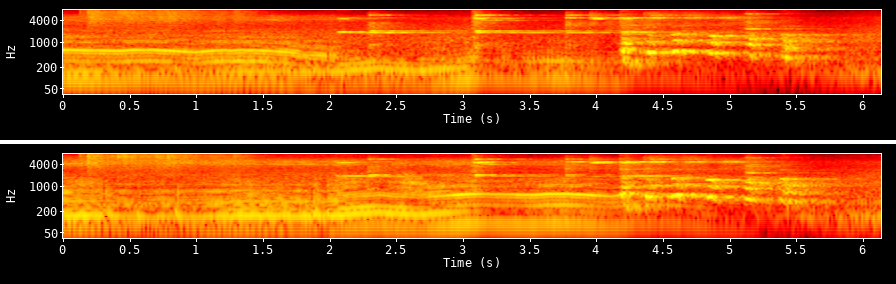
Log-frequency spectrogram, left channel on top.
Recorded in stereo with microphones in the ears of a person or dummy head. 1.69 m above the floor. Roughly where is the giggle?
Right.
